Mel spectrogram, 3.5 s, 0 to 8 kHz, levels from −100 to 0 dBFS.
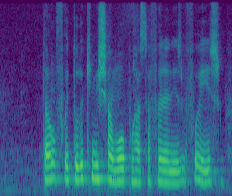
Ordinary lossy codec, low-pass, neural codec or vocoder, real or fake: none; none; none; real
